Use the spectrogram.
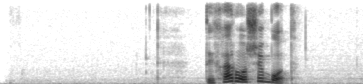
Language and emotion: Russian, positive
